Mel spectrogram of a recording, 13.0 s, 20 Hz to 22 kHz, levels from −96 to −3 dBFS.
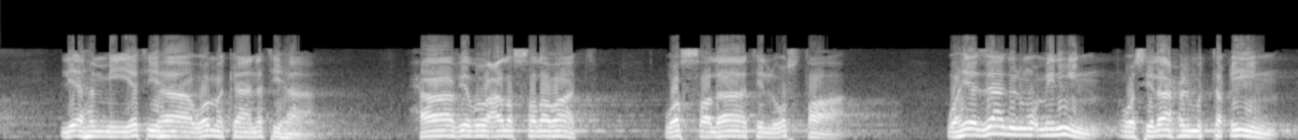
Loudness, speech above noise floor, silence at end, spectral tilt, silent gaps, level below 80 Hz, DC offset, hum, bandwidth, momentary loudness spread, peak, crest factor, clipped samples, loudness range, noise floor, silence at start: -8 LUFS; 33 dB; 0 s; -7.5 dB/octave; none; -36 dBFS; under 0.1%; none; 8 kHz; 9 LU; 0 dBFS; 8 dB; 5%; 3 LU; -40 dBFS; 0 s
